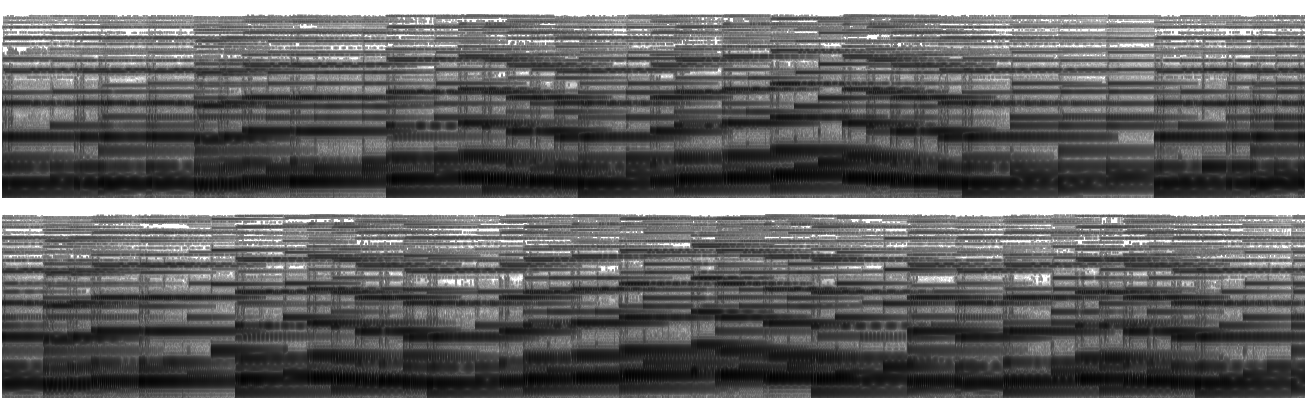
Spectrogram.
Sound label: Music Box; Happy New Year Greece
